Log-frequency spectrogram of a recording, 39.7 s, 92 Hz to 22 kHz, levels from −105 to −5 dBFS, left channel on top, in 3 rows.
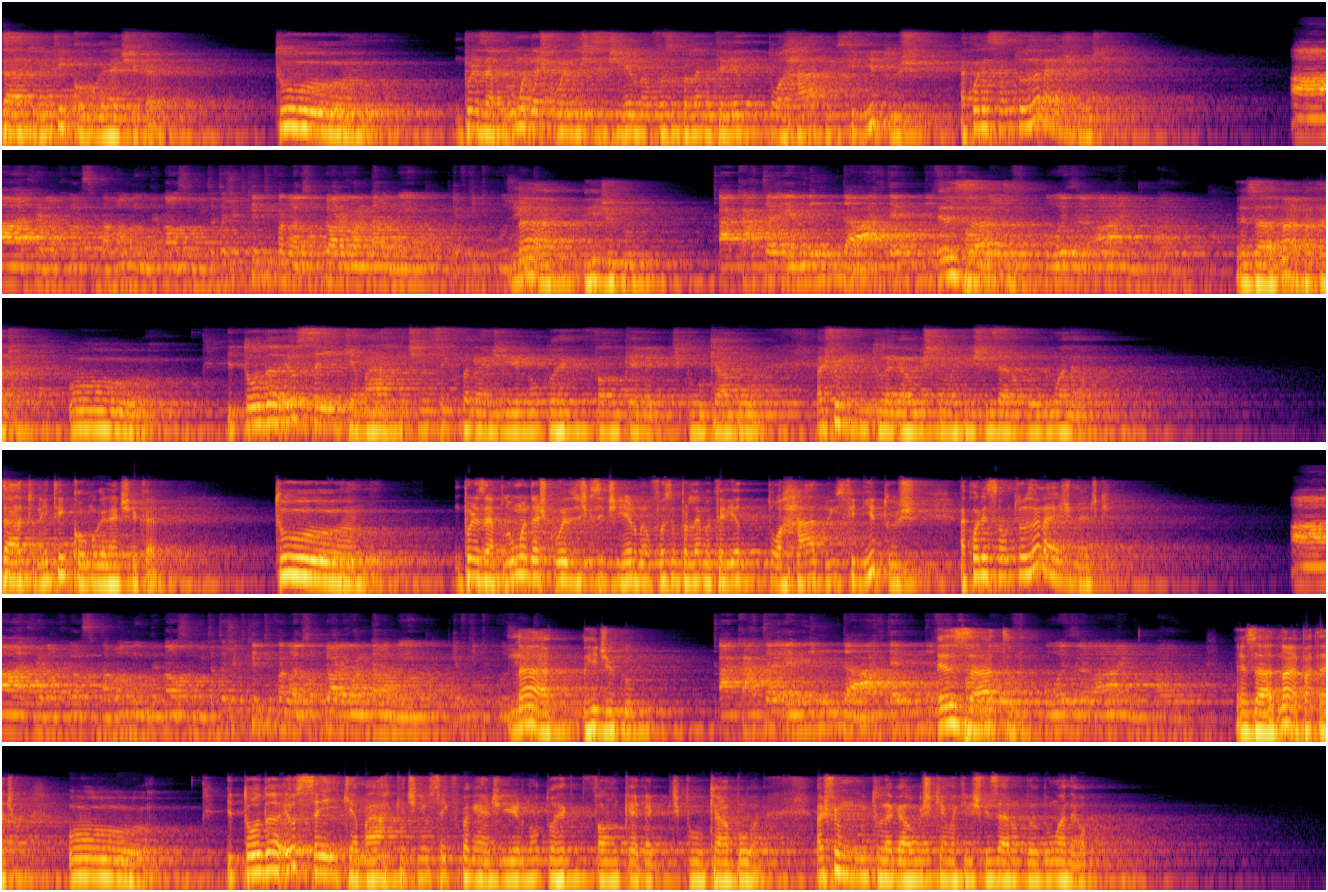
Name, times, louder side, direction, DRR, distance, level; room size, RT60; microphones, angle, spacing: voice 1, 0.0-1.6 2.7-3.7 4.5-7.4 7.7-11.1 18.3-18.8 19.0-19.6 22.6-23.5 25.6-28.1 28.5-32.1 32.4-37.4, right 4 dB, 70° right, 7 dB, 0.4 m, -22 dB
voice 2, 12.9-18.6 20.4-23.4 23.7-25.1, equal, ahead, -3 dB, 1.2 m, -28 dB
12.5 x 5.5 x 3.8 m, 2.8 s
head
